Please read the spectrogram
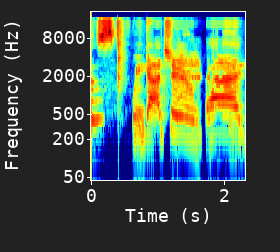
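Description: A woman singing unaccompanied in gliding sung phrases, with a sharp finger snap about half a second in.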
